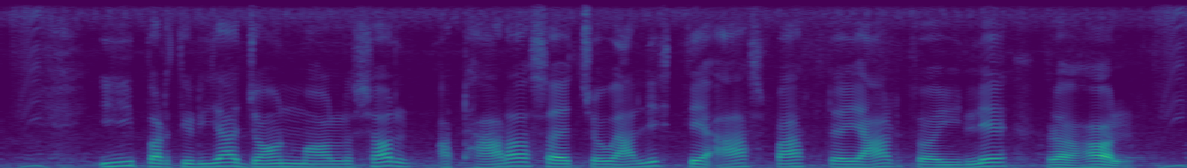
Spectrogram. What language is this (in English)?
Bhojpuri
